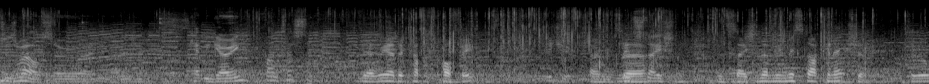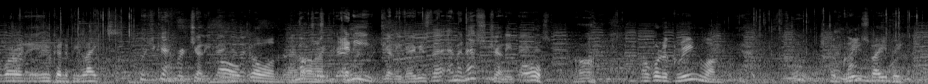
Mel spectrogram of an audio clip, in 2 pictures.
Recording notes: We're on location, punting on the Cam!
